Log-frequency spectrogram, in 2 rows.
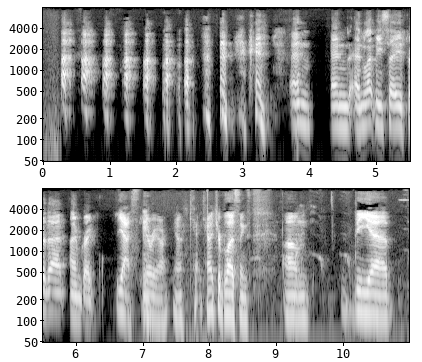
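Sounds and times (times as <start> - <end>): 
laughter: 0.2 - 3.6
speech: 3.9 - 9.6, 10.2 - 10.8
dog whimpering and yipping: 9.2 - 10.9.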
